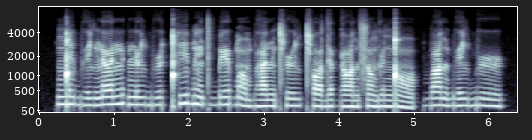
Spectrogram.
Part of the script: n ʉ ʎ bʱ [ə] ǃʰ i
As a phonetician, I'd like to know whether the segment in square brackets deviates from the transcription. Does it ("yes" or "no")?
yes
